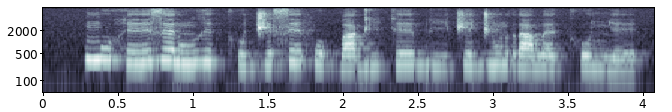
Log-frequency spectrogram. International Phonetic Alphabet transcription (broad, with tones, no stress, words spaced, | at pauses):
ŋo˦ heː˨˦zɛ˦˨ ɾũ˦ɣɪ˦˨kʰʊ˨ d͡ʒɪ˦ se˦fo˨ ɡ͡ba˨ɡiː˨keː˦ biː˨t͡ʃe˦d͡ʒũ˦ ra˦ βɛ˦kʰo˦ ɲeː˨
